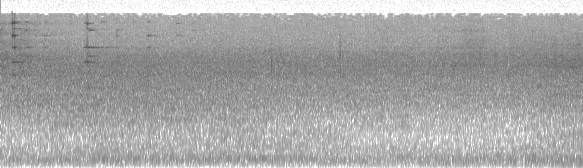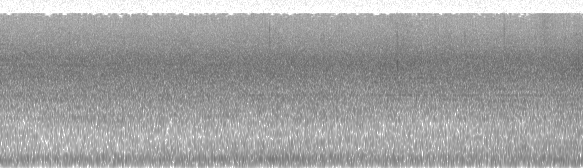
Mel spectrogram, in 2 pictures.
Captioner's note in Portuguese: ruído da rua e carros ao fundo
